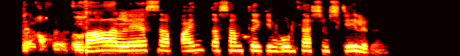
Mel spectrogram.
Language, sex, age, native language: Icelandic, male, 30-39, Icelandic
